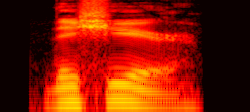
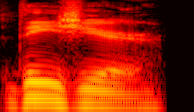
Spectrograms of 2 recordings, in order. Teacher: As commonly pronounced, this here becomes a single word, somewhat like this year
